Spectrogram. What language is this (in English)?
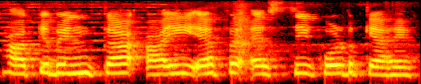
Hindi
